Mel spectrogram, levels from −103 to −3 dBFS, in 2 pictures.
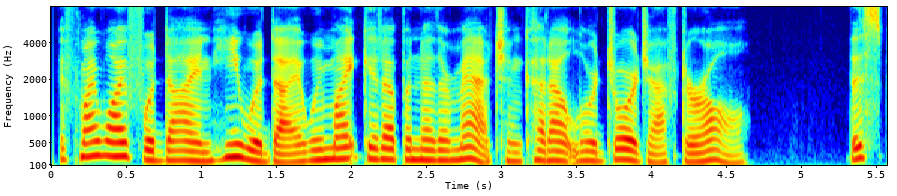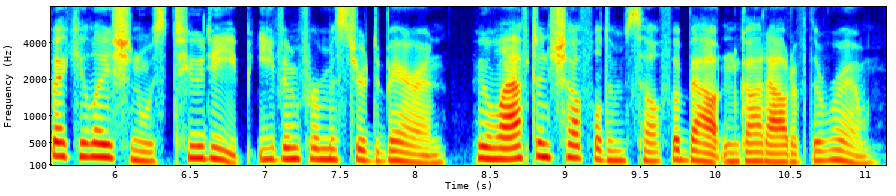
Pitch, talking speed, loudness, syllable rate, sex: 185 Hz, 235 wpm, -18 LUFS, 5.6 syllables/s, female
